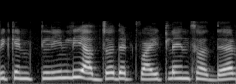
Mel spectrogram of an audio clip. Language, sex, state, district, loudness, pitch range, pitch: English, female, Punjab, Kapurthala, -17 LUFS, 245-275 Hz, 270 Hz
